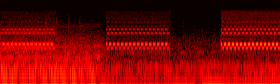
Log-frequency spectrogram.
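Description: Mobile phone ringing with a fast warbling electronic trill: three rings of about a second each, with a short pause between them.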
